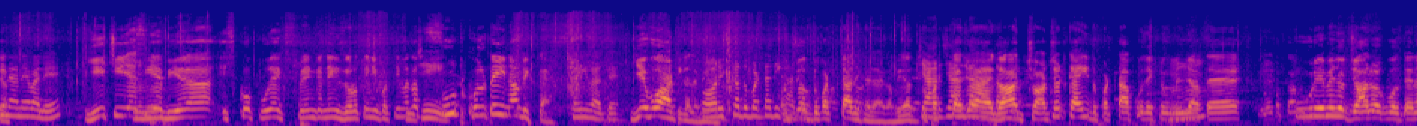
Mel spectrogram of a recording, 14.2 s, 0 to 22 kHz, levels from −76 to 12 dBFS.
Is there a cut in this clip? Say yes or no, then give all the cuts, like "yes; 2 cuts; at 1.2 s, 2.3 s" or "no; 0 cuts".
no; 0 cuts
